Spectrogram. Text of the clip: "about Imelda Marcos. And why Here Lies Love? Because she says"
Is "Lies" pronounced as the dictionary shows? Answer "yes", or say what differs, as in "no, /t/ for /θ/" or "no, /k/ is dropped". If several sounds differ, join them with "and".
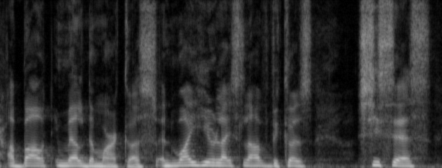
no, /s/ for /z/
